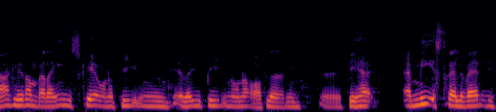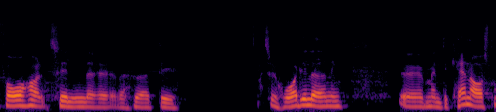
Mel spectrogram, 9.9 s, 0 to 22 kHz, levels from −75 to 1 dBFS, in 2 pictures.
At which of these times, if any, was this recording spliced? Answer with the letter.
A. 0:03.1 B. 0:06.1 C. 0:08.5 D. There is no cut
D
